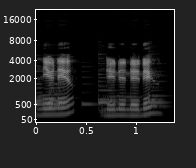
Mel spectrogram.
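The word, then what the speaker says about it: ぬ: to remember it so if you think of new as noodle when we get to may think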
